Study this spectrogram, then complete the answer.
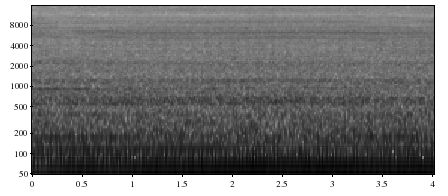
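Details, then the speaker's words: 1956 DeSoto Firedome, restored 330 cubic inch Hemi V8, heard at the open engine bay: a steady, low, even idle rumble with no knocks, misses or ticks; smooth, healthy idle. "listen to how smooth that runs"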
